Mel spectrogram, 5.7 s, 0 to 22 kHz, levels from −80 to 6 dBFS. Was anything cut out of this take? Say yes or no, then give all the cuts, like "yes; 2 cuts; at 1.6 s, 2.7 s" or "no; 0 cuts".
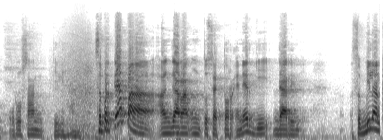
yes; 1 cut; at 1.3 s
